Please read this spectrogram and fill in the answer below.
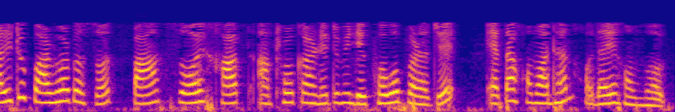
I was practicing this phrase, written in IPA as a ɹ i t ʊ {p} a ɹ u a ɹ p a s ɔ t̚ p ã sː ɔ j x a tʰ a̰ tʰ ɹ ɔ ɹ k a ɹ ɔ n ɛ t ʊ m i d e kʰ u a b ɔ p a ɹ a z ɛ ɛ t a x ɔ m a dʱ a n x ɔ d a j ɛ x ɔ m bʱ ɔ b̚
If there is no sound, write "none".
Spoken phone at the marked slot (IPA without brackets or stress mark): p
